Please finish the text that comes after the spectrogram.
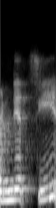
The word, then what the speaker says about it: NIETC: So those are NIETC or NITSI as we pronounce it.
